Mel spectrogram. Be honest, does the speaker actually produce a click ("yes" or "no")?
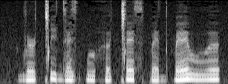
yes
